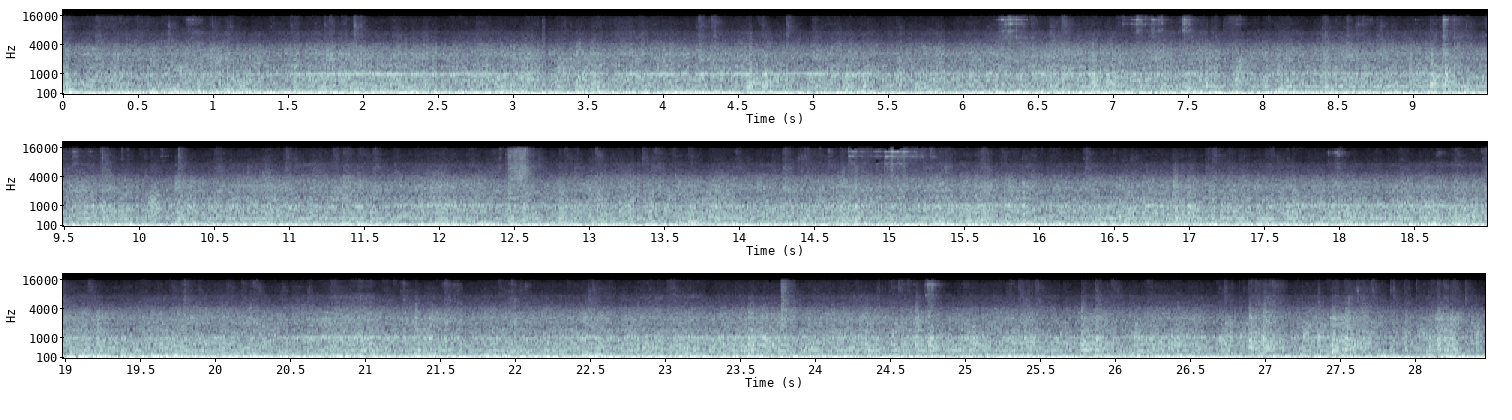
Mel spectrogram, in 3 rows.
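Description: Running sound of a 6050-series electric train car in motion, heard from inside the car: a steady rumble of wheels on rail with a faint steady whine over it and a few light clicks.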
